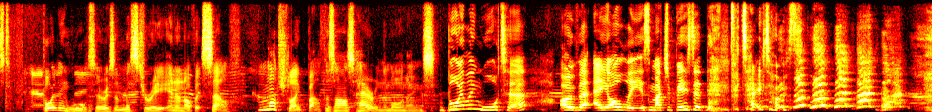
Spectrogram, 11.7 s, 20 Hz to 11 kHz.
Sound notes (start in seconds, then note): 1.5 plays through headphones; 9.5 laughter continues; 9.5 laughing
